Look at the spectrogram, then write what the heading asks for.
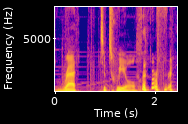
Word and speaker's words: Ratatouille: them i've seen ratatouille it's pronounced rat to tweel i'm just saying man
